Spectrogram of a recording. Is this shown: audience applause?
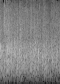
yes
